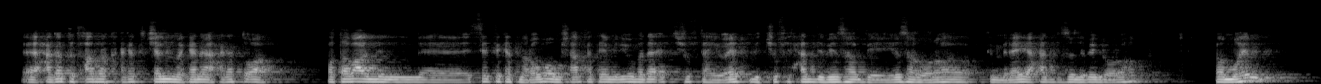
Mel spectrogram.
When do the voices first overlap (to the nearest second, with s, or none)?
none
